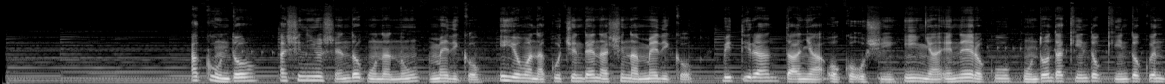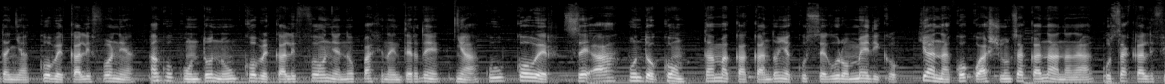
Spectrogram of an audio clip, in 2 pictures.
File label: Medi-Cal MIXTECO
